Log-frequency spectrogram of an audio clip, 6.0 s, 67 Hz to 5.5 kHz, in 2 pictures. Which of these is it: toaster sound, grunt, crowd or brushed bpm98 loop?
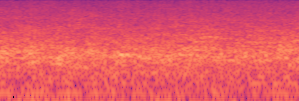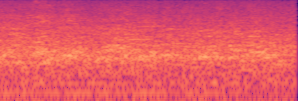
crowd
